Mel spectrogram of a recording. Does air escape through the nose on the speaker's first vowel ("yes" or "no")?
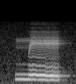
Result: yes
